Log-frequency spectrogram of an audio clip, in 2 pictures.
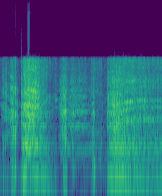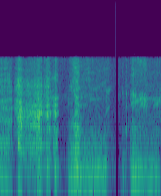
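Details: Cheetah vocalizing with coarse, throaty rumbles in irregular bursts, some long and steady, others short and choppy, with quiet gaps between.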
